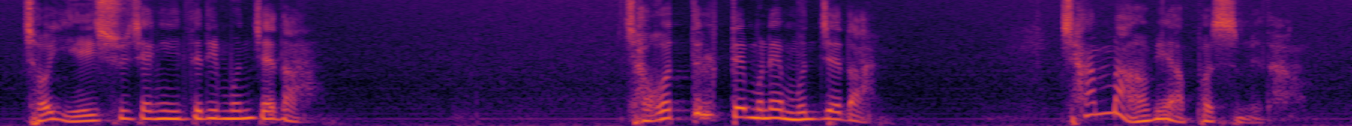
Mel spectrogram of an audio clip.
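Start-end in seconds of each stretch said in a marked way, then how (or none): 0.2-5.9 put-on southeastern Korean Gyeongsang regional dialect accent. The speaker quotes what a passerby said, in gyeongsang dialect. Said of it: "경상도 사투리로".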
